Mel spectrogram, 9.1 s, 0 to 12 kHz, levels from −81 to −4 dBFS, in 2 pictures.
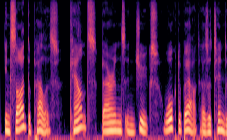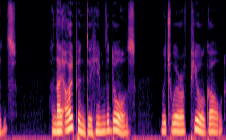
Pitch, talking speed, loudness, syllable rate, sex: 155 Hz, 150 wpm, -18 LUFS, 4.9 syllables/s, male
